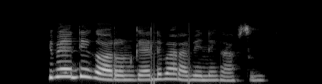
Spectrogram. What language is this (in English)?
Kalenjin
